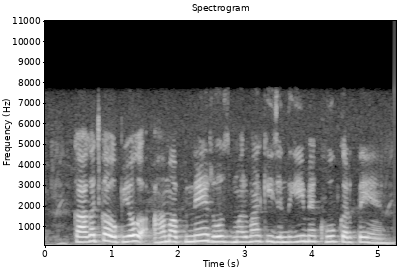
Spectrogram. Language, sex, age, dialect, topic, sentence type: Hindi, female, 18-24, Kanauji Braj Bhasha, agriculture, statement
